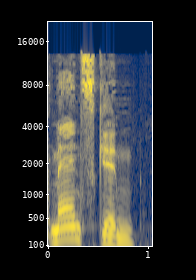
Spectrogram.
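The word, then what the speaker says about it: Måneskin: Nein, die Band heißt Manskin.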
